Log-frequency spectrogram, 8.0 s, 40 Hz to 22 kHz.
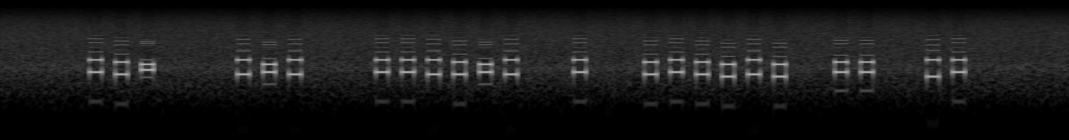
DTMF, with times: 0.7-1.2 95*
1.8-2.3 676
2.8-3.9 996576
4.3-4.4 9
4.8-5.9 595161
6.3-6.5 88
6.9-7.2 39

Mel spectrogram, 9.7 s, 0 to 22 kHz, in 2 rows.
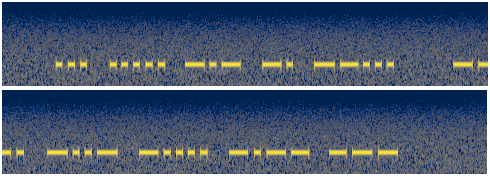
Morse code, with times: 0.5-3.9 S5KN7
4.5-8.8 GX6YO

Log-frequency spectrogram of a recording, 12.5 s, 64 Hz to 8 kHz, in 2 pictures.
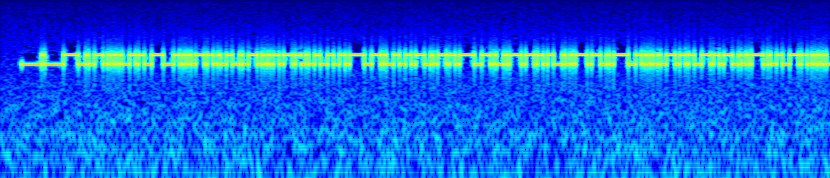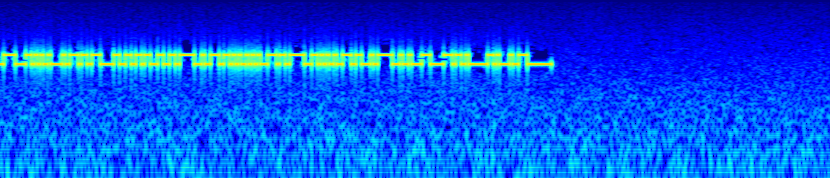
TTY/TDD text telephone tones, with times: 0.5-1.5 TAYLOR
1.6-2.1 WAS
2.3-3.3 WITHIN
3.4-3.9 THE
4.1-5.3 CENTRAL
5.4-5.9 NEW
6.1-6.7 YORK
6.9-8.2 MILITARY
8.4-9.5 TRACT.
9.7-10.2 GA

